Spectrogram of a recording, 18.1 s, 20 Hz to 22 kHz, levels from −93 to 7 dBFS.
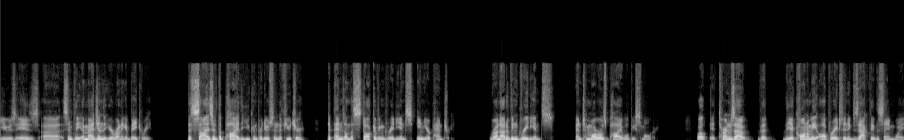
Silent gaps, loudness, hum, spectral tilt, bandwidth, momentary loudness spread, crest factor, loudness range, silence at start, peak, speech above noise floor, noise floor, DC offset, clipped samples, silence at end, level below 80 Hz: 15.54-15.63 s; -19 LUFS; none; -5.5 dB/octave; 12.5 kHz; 12 LU; 18 dB; 3 LU; 0 s; -2 dBFS; over 71 dB; under -90 dBFS; under 0.1%; under 0.1%; 0 s; -60 dBFS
